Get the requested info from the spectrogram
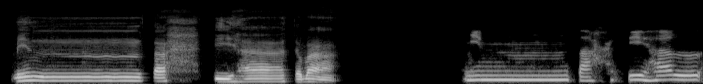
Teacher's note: Jadi dia lebih dekat dengan ta langsung. Karena nun dekat dengan ta. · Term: ikhfa aqrab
